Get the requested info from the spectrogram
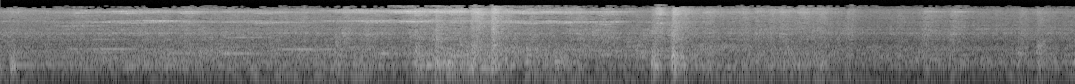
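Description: Train wheels running over the tracks through station pointwork, with steady rail noise and a high wheel squeal. There are bursts of clattering as the wheels cross the switches, about four to five seconds in and again just before seven seconds.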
